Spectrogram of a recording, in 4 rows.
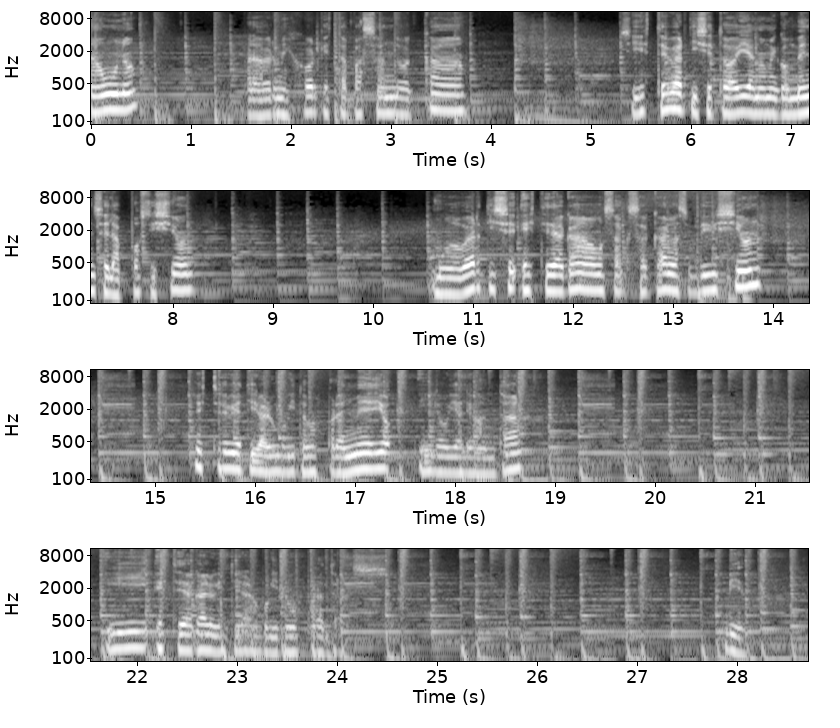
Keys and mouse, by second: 0.2 middle click, 0.8 shift+middle drag, 1.1 middle click, 2.3 q, 3.3-5.8 middle drag, 7.5 1, 8.8 ctrl+z, 9.1 Tab, 10.1 1, 11.1 middle click, 12.4 click, 13.0-15.0 middle drag, 15.9 click, 17.7 click, 18.6-21.4 middle drag, 22.7-23.9 drag, 24.4-28.7 middle drag.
